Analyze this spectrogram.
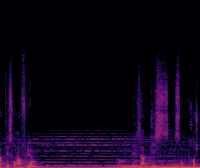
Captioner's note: speaking French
